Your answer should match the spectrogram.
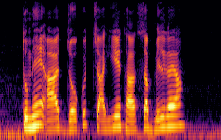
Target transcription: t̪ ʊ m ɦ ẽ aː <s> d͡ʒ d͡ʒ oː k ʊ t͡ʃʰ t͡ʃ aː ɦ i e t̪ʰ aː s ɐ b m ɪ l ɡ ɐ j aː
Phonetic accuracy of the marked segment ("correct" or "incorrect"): incorrect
